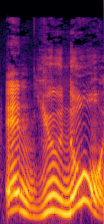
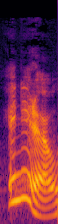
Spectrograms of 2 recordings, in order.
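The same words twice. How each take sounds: First: It is said slowly with 'know' stressed. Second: It is said quickly and lightly, unstressed. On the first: The speaker calls it wrong. "이게 아니라 요 know는 내용어잖아요. 이러면서 이렇게 하면 안 되고" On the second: The speaker calls it right. "이렇게 굉장히 빠르게 훅훅 지나가면서 대충 처리하세요"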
